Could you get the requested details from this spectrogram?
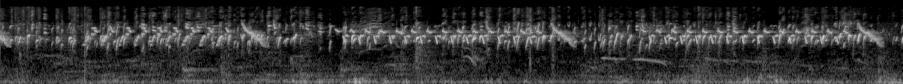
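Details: Collective twittering of European goldfinches, used to encourage mating song and stimulate females. Rhythmic bursts of rapid high twitters alternate with sweeping slurred notes, rising and falling in waves of about two to three seconds.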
